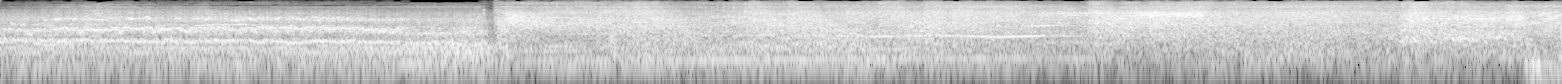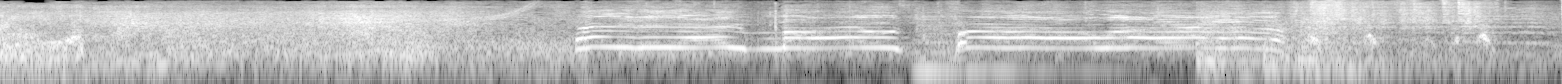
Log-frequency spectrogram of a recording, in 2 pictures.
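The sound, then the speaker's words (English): A DeLorean car roars and skids, its tires screeching in loud, sustained high-pitched squeals over engine noise, before the car speeds away. “Well, it's a DeLorean.”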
